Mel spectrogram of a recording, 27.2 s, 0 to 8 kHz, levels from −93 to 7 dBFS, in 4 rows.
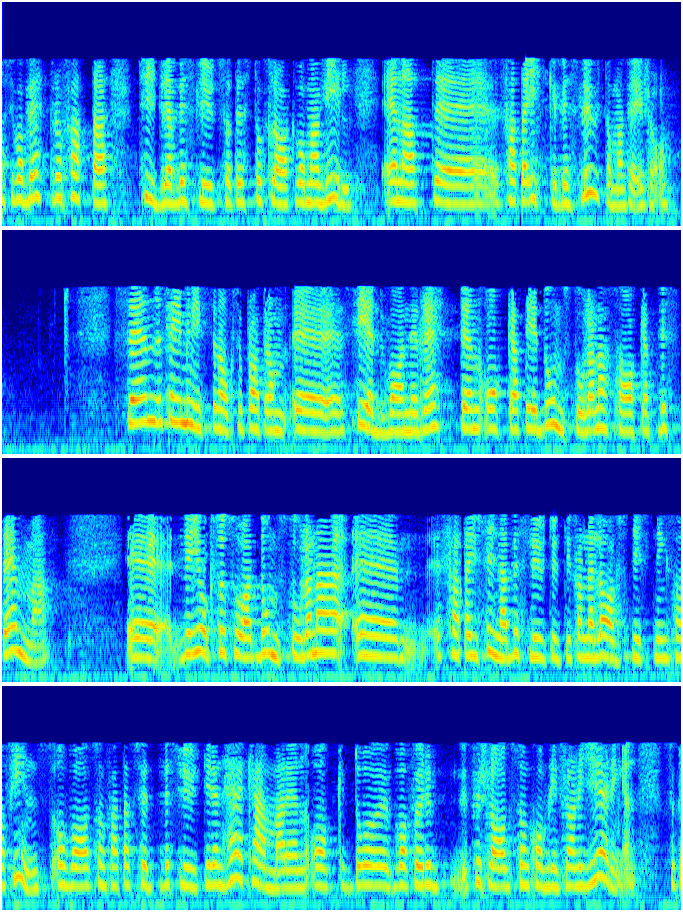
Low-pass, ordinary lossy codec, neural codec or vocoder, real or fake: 7.2 kHz; AAC, 16 kbps; codec, 16 kHz in and 24 kHz out, 1 kbps, XY-Tokenizer; fake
